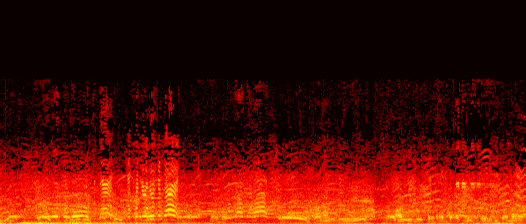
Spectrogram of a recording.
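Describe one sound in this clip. A crowd of spectators shouts and cheers excitedly outdoors.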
